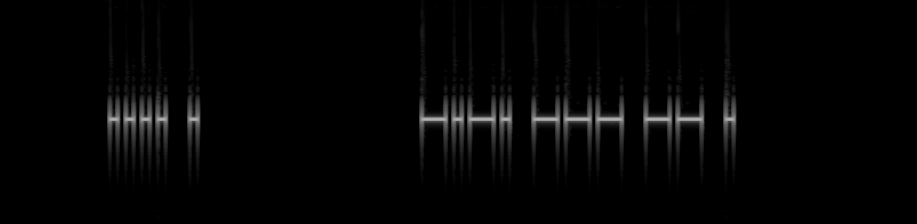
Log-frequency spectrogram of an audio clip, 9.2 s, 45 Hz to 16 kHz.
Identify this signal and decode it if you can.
Morse code, heard as a keyed tone, about 15 wpm, 700 Hz. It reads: HE COME
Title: 4x Word-Spacing - Sentences from Top 300 Words - 15wpm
